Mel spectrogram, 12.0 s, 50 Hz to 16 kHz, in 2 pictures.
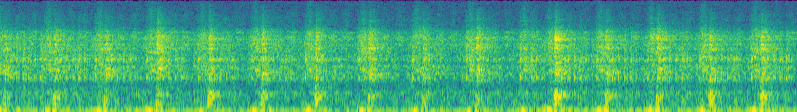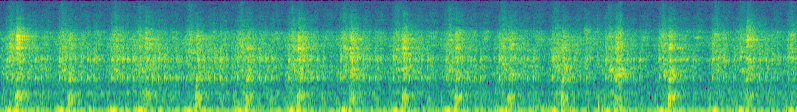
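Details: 1931 Ford Model A after 10+ years stored, weak battery, maybe flooded, timing fully advanced, in neutral; slow rough idle with pops back through carburetor two or three a second, then dies; owner suspects sticking intake valve, unconfirmed.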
